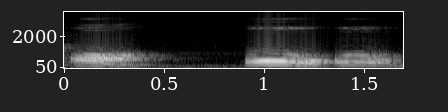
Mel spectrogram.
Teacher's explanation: দেখো ঠোঁট সব গোল হয়ে আসছে। তাহলে যে স্বরধ্বনি উচ্চারণ করবার সময় ওষ্ঠ ফু দেওয়ার মতো গোল হয়ে বর্তুল আকার পায়, তাকে বলা হচ্ছে বর্তুল বা কুঞ্চিত স্বরধ্বনি।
